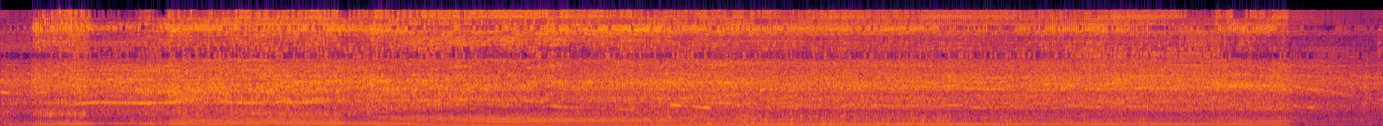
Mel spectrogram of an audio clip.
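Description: A heavy engine running steadily at idle, like a truck's, starting about half a second in and dropping off near the end.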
